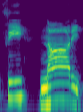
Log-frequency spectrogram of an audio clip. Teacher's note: noon also we long due to alif madda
